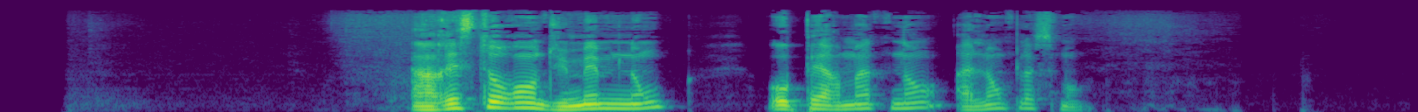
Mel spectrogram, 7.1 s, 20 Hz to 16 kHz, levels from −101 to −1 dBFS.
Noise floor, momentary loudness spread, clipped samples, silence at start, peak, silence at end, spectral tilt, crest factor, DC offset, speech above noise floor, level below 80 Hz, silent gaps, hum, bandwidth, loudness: -86 dBFS; 18 LU; under 0.1%; 2.05 s; 0 dBFS; 1.65 s; -5 dB/octave; 22 dB; under 0.1%; 67 dB; -56 dBFS; none; none; 11.5 kHz; -19 LUFS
